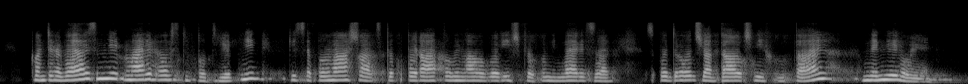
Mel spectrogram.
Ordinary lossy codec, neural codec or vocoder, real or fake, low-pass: MP3, 48 kbps; codec, 16 kHz, 0.5 kbps, FreqCodec, smaller model; fake; 7.2 kHz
